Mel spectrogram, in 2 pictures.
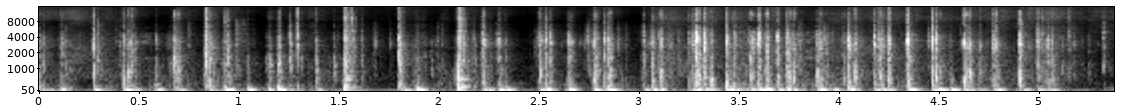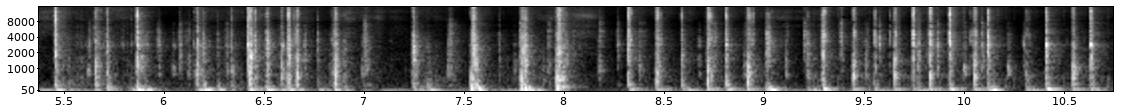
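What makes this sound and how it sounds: Fingertips tap the keys of a black plastic desktop keyboard in fast typing, making a dense, steady stream of short, sharp clicks. Each keystroke pairs a bright click with a low thump and dies away almost at once, with only brief pauses in the run.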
